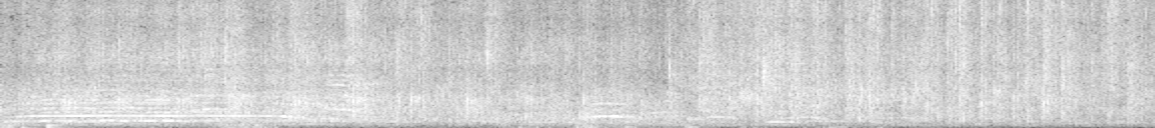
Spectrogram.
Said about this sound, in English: Wherever you're sitting, clap your hands unto the Lord and shout unto God praises to the Lord. He's a good God.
